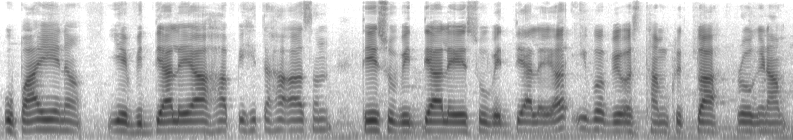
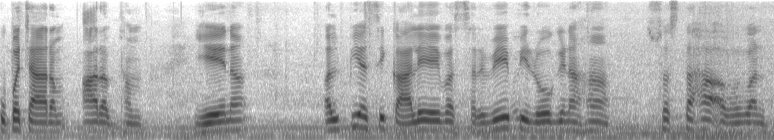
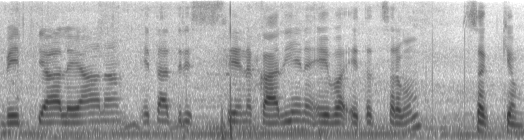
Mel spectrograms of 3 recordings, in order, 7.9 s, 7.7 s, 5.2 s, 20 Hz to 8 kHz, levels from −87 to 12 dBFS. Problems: constant background noise, background conversations at intervals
